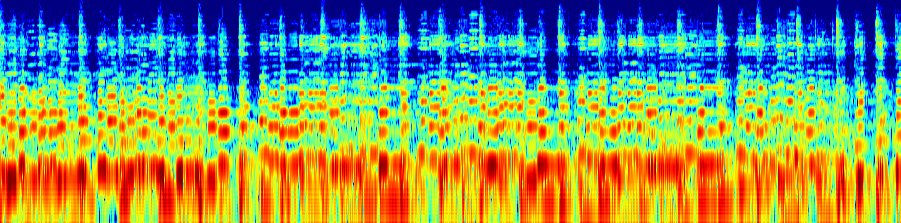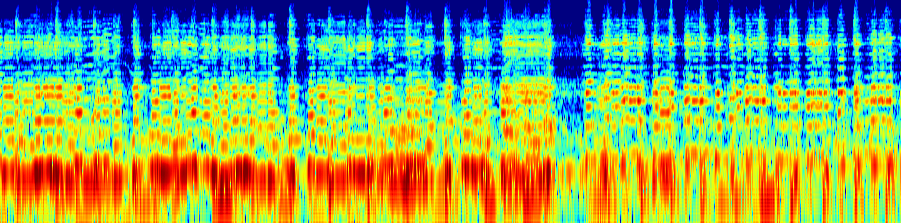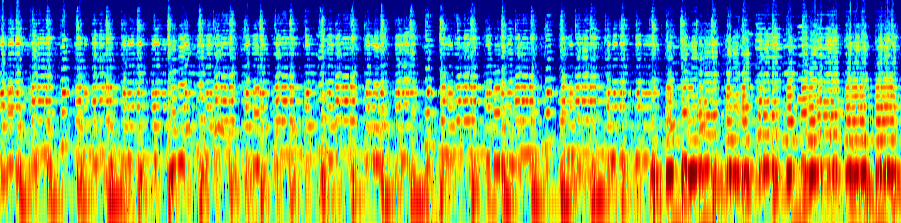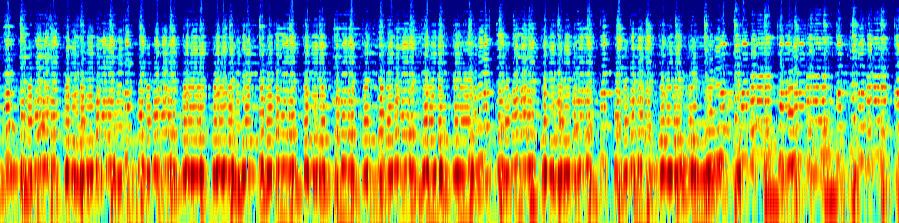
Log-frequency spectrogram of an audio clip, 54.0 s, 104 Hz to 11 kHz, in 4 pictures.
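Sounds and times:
accordion folk dance music: 0.0 - 54.0.

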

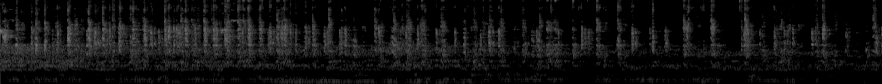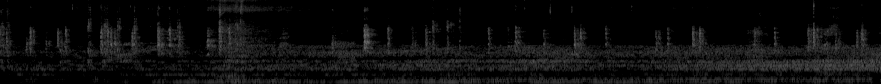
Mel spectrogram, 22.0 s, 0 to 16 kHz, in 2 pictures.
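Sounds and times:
small birds chipping and chattering: 0.0 - 22.0
low hum: 13.0 - 22.0.

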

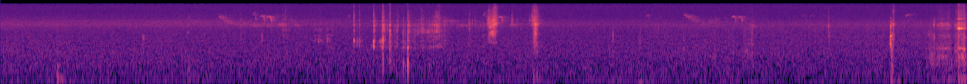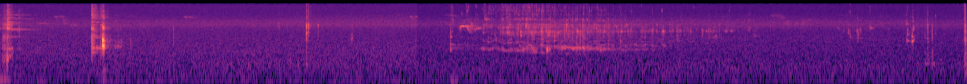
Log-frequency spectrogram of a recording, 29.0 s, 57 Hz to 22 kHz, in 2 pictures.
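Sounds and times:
camp cookware clinking: 14.0 - 15.1, 15.8 - 16.4, 21.2 - 25.4
faint bird chirps: 20.6 - 22.0.

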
